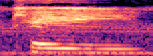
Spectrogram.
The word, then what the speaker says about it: Kuan Yin: YIN, you can pronounce it as KWAN-YIN.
